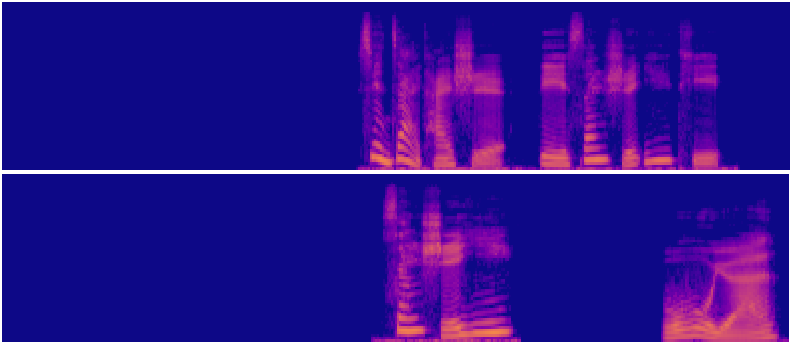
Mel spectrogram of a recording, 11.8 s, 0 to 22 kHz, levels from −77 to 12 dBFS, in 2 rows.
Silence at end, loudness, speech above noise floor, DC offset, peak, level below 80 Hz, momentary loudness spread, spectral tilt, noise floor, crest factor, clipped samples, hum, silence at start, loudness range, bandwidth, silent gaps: 0.1 s; -25 LUFS; over 66 dB; under 0.1%; -8 dBFS; -54 dBFS; 12 LU; -4.5 dB/octave; under -90 dBFS; 20 dB; under 0.1%; none; 2.7 s; 10 LU; 16 kHz; 5.53-8.66 s, 9.80-10.85 s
